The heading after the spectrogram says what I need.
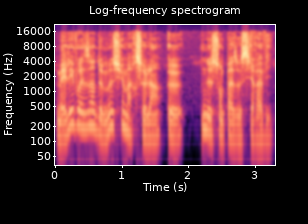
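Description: A man narrating a children's story in a lively, expressive reading with playful sound words. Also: medium pitch, a little fast, dry recording. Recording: background noise.

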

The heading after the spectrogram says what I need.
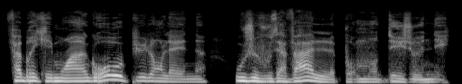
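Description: A woman's voice: a bass voice, unhurried, warm tone, dry recording, studio quality, full character voice. A woman growling as a grumpy bossy ogress. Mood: grumbling. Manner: growling, gruff and menacing. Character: grumpy bossy female ogre. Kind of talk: children's storybook reading.

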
